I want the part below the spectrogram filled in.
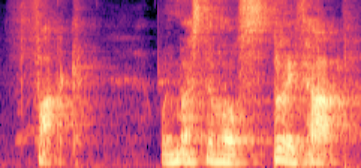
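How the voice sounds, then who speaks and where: Creaky, sardonic fantasy soldier played by a man. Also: a little high, fairly even intonation, takes it slowly, sharp tone, exaggerated voice. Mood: grim. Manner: blunt, sarcastic. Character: gruff, sardonic human vampire-hunting soldier. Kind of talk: fantasy audio drama acting. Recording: echoey, slightly noisy.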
